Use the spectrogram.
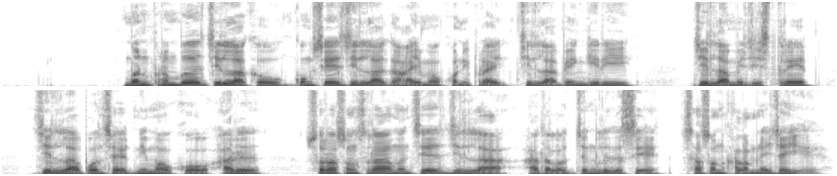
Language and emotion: Bodo, neutral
